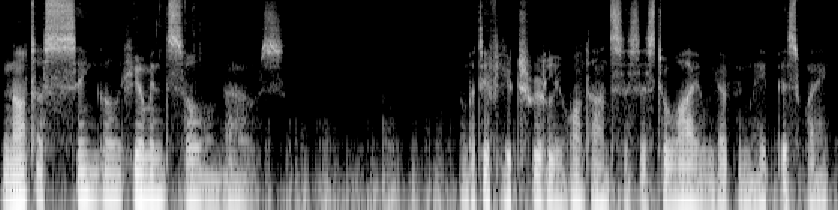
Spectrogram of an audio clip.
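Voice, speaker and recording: A man playing an ancient, courteous masked demon emperor in an audio roleplay, telling his tale in a formal, measured, gentle way. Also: deep voice, level tone, a little hiss or hum. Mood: solemn. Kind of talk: scripted audio roleplay monologue.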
